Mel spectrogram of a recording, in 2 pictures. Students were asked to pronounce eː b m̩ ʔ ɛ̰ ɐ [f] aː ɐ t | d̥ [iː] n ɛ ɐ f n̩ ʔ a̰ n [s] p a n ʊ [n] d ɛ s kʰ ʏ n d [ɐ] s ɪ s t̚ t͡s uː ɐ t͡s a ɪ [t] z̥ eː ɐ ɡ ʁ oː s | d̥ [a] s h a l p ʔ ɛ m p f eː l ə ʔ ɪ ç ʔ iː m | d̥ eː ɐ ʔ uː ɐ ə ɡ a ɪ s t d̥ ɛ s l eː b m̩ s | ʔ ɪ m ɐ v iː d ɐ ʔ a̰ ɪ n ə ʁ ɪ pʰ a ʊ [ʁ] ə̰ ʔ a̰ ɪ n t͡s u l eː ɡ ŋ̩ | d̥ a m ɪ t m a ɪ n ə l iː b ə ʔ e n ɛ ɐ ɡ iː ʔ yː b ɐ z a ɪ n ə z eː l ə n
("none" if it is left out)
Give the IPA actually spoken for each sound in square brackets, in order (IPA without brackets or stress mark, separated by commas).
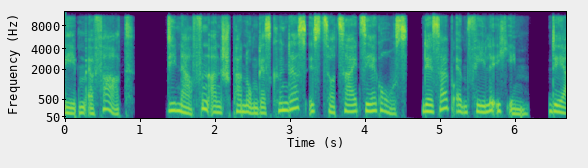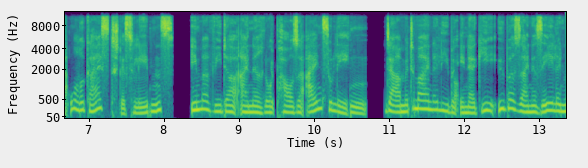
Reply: f, iː, ʃ, ŋ, ɐ, t, ɛ, z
